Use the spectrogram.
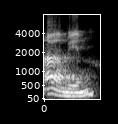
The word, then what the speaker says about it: amin: Jadi tertibnya mengucapkan amin, a ini dipanjangkan 2 harokat, kemudian min boleh 2 harokat, boleh 4 harokat, sampai boleh 6 harokat.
